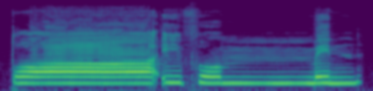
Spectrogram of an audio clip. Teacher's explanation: میم حروف الادغام بغنہ میں سے ہے اور ادغام کا معنی ہے حرف کو حرف میں داخل کرنا. تو ہم یہ تنوین کو میم میں ملا کے غنہ اور تشدید کے ساتھ یہ حکم کو ادا کریں گے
